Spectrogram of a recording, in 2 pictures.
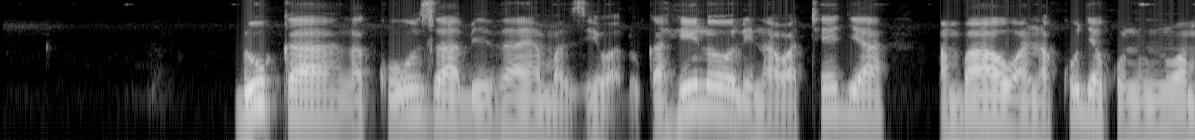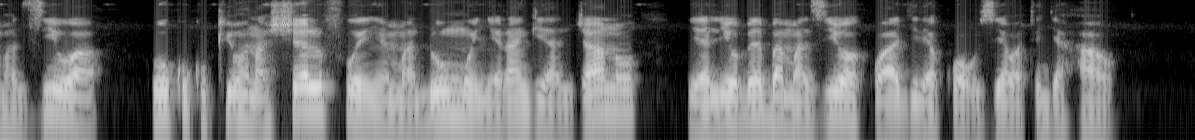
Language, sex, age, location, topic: Swahili, male, 25-35, Dar es Salaam, finance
